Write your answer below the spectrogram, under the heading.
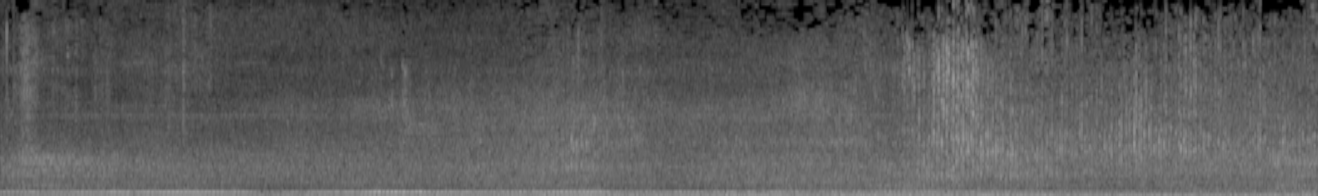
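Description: A steady low mechanical drone at an unchanging pitch, like a motor or machinery running.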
